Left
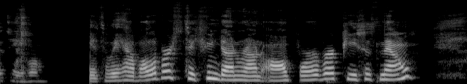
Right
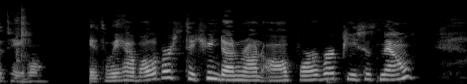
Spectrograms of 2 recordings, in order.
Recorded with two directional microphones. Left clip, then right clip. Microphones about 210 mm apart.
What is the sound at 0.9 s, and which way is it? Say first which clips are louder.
Speech: left 3 dB; 40° left (ahead or behind).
